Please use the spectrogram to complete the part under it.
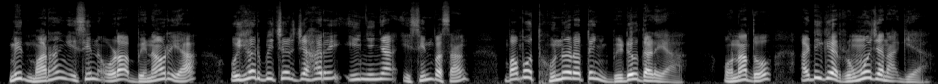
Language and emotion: Santali, happy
